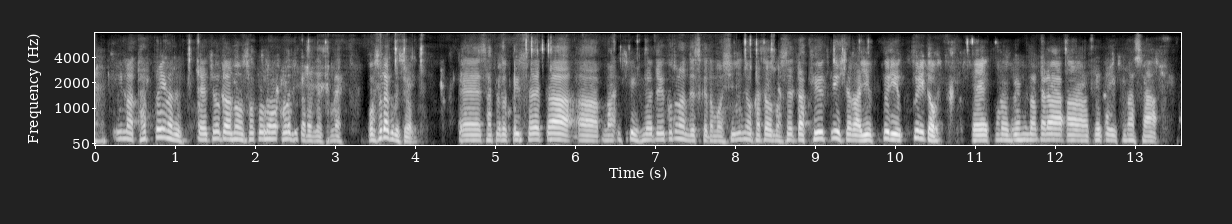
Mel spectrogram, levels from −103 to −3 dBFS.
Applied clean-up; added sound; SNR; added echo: neural mask model Resemble Enhance denoiser.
